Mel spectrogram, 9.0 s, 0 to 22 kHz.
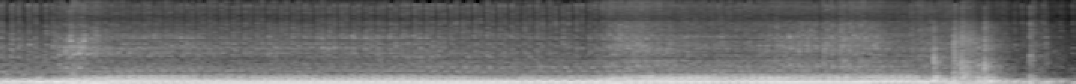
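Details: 1957 Chevy hardtop (LT1 Roadmaster conversion project) after advancing ignition timing, warming up; strong, even low rumble with a brief rev and clean drop back, no misfire or stumble — normal running.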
